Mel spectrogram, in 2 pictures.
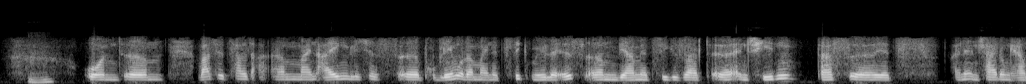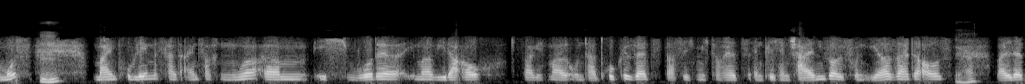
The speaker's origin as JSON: {"language": "German", "country": "Germany", "said": "sie ist Moslem und ich bin Deutscher."}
